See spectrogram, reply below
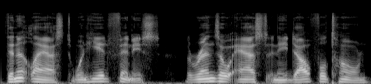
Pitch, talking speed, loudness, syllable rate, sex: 110 Hz, 210 wpm, -19 LUFS, 5.7 syllables/s, male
